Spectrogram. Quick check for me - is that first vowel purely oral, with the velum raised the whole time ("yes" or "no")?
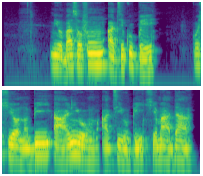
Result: no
